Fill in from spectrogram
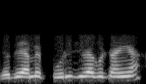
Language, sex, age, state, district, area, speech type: Odia, male, 45-60, Odisha, Balasore, rural, conversation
